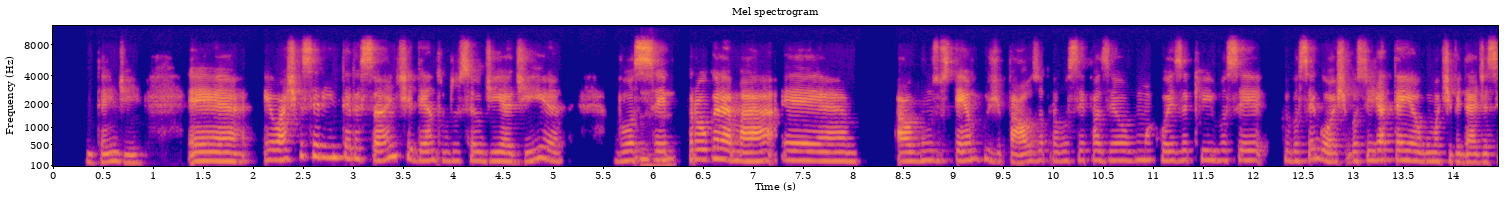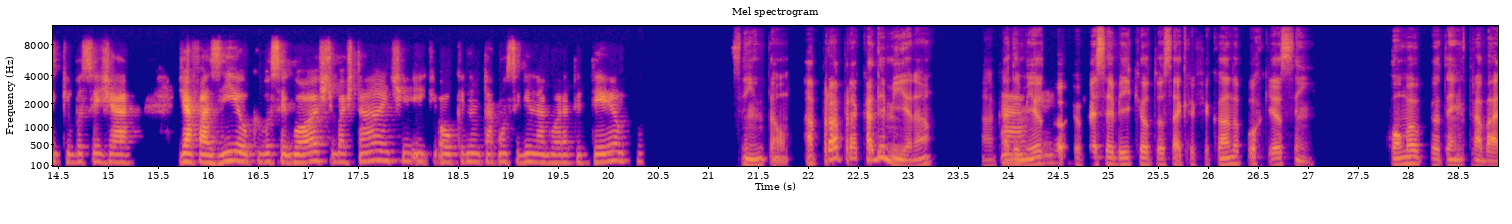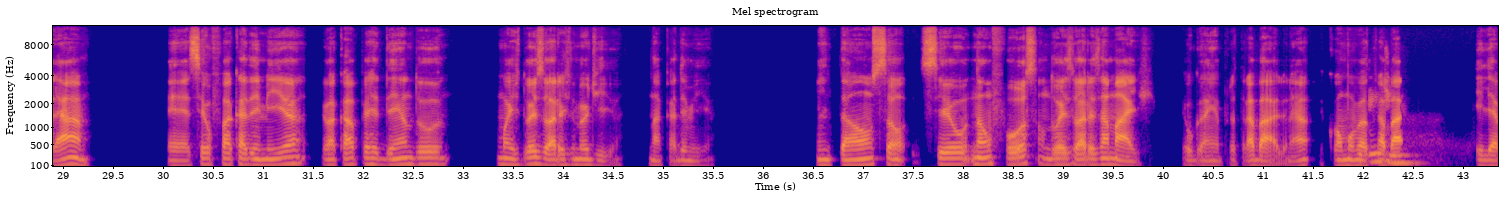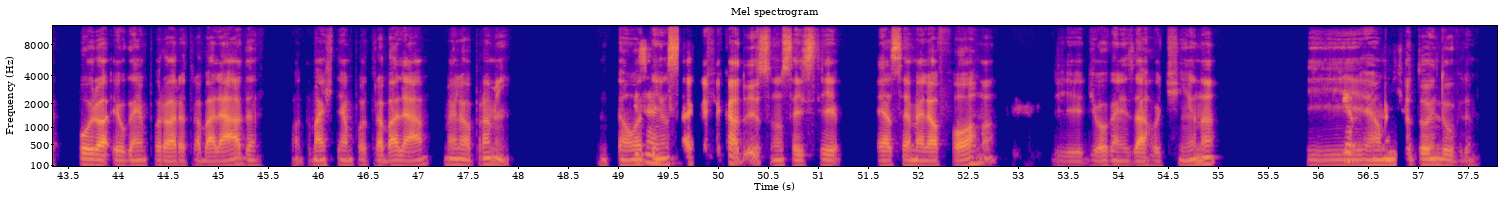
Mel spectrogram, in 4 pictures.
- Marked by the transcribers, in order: none
- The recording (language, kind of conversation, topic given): Portuguese, advice, Como posso criar uma rotina de lazer de que eu goste?
- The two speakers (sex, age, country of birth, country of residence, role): female, 40-44, Brazil, Portugal, advisor; male, 35-39, Brazil, Germany, user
